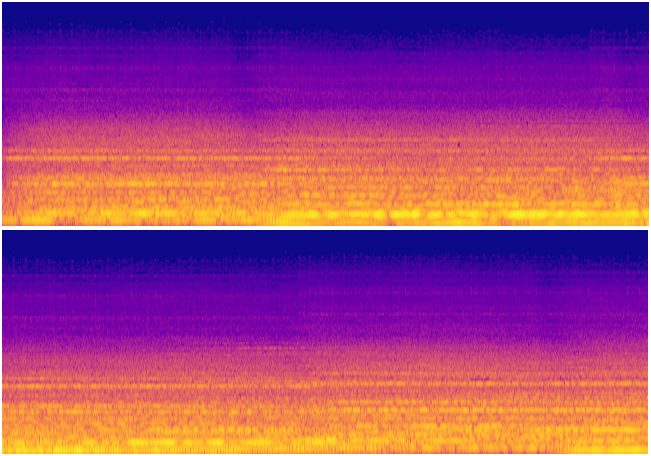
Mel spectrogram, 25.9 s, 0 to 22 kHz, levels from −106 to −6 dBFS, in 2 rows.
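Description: No technical faults occur at any point in the sound, so there is nothing to describe in time order.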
